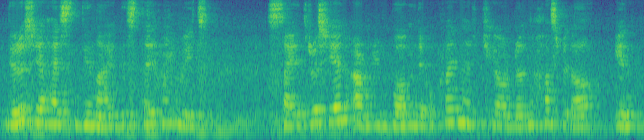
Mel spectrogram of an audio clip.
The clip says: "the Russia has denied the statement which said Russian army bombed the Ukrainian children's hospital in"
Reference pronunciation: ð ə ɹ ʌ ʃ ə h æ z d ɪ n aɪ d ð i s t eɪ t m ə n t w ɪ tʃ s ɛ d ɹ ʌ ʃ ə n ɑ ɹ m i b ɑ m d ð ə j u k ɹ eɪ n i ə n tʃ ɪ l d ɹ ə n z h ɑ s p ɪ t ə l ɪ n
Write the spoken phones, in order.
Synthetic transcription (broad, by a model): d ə ɹ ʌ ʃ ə h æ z d ɪ n aɪ d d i s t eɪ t ə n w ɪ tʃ s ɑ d ɹ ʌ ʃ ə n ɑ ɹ i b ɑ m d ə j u k ɹ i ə n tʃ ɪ l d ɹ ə n h ɑ s p ɪ t ə l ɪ n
